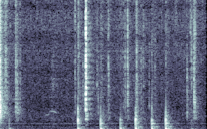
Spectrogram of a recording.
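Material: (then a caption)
Bread. A loaf of plant-based Irish soda bread, just taken out of the oven, is tapped to check whether it is cooked. A series of short, dull, low-pitched thumps with almost no ring sounds hollow, showing the bread is baked through and done.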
